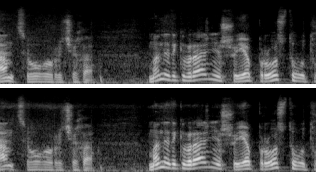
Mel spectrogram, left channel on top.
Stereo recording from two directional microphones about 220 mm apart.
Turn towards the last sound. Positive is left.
turn(degrees=5)  # may be behind; listen again after turning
